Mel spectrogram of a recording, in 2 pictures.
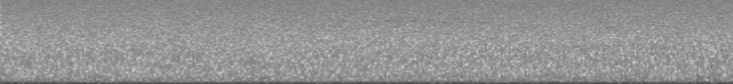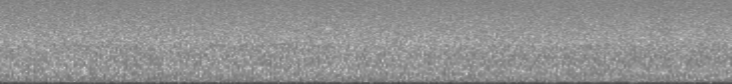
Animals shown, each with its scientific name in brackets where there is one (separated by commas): Yellow-rumped Warbler (Setophaga coronata)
